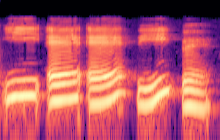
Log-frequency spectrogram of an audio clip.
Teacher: 고향 할 때 그 전설이 아니라 전설 혀가 앞에 위치하는 모음이다 혀의 최고점이 앞에 위치하는 모음이다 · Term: 전설 모음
